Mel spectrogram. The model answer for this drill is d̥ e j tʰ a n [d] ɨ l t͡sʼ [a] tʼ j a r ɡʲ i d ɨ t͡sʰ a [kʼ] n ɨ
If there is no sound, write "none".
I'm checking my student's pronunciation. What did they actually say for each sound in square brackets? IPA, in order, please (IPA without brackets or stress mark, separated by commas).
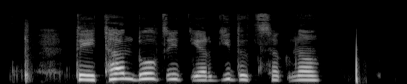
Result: b, i, kʼ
